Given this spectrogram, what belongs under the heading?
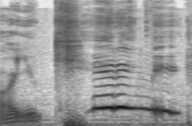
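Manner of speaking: very high, slow disbelief; incredulous squeak. Real, not acted. Gamer short on glass squeaks in disbelief. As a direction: squeak out the outrage.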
